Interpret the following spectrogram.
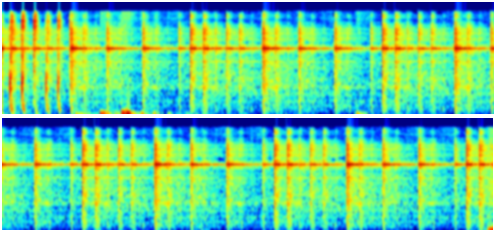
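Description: Beatbox loop-station performance playing back: a repeating pattern of short, crisp hi-hat-like clicks over a steady high tone. A heavy kick thumps about a second and a half in, then drops out, leaving only the light percussion and the tone.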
